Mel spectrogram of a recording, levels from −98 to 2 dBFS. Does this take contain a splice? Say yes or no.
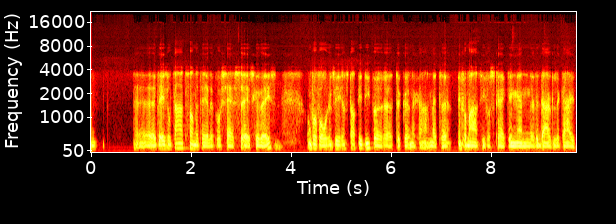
yes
